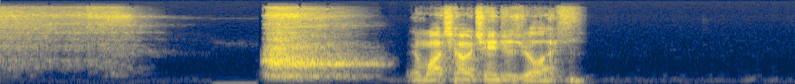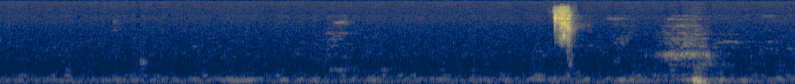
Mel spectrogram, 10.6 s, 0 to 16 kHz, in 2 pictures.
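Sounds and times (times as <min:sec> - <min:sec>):
person doing a deep breathing exercise: 0:00.0 - 0:02.7
speech: 0:02.7 - 0:04.0.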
